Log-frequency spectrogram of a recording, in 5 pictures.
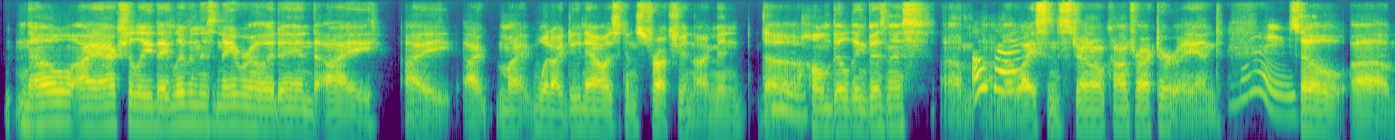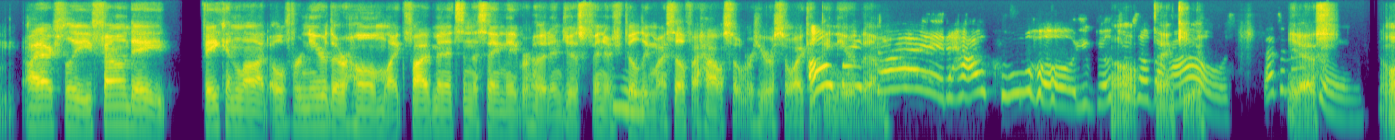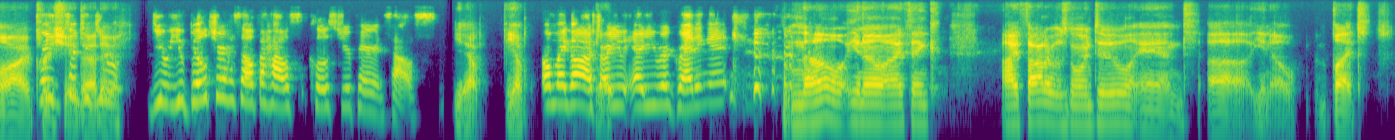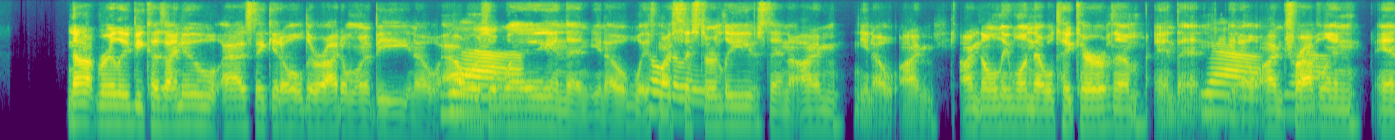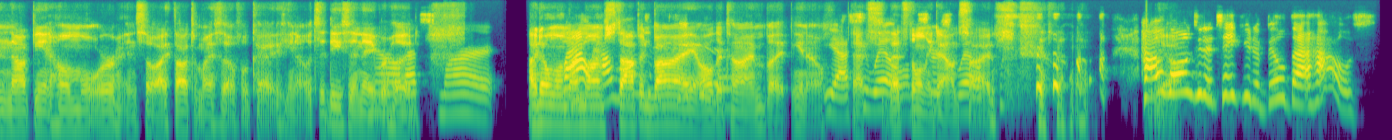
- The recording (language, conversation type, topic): English, unstructured, In what ways can sibling relationships shape who we become as individuals?
- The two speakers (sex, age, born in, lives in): female, 30-34, Germany, United States; male, 30-34, United States, United States
- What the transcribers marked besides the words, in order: tapping; laughing while speaking: "cool!"; other background noise; laugh; laugh; chuckle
